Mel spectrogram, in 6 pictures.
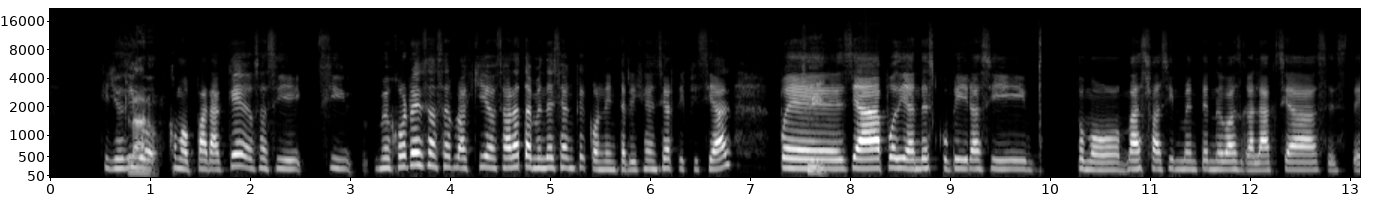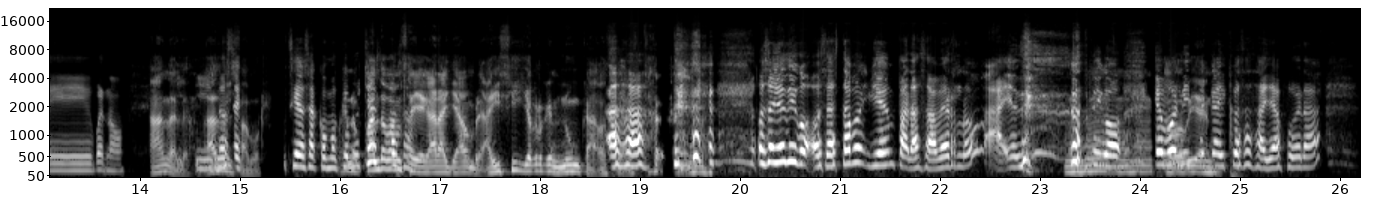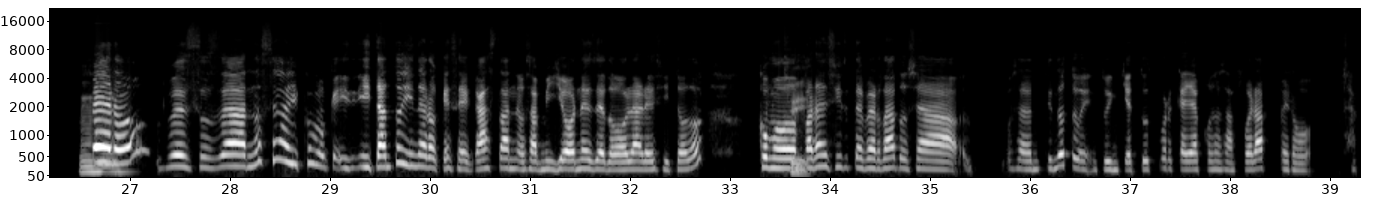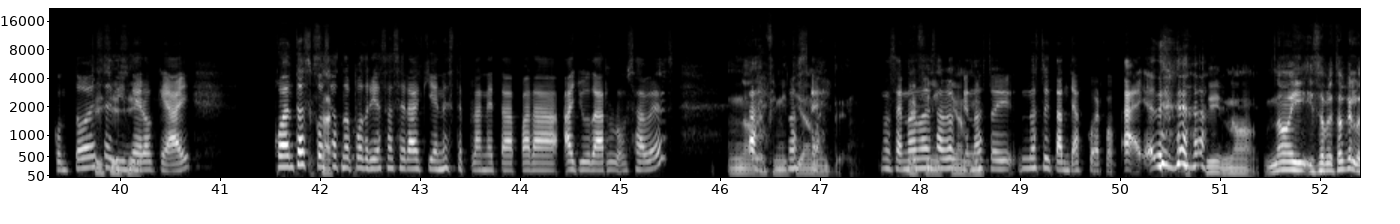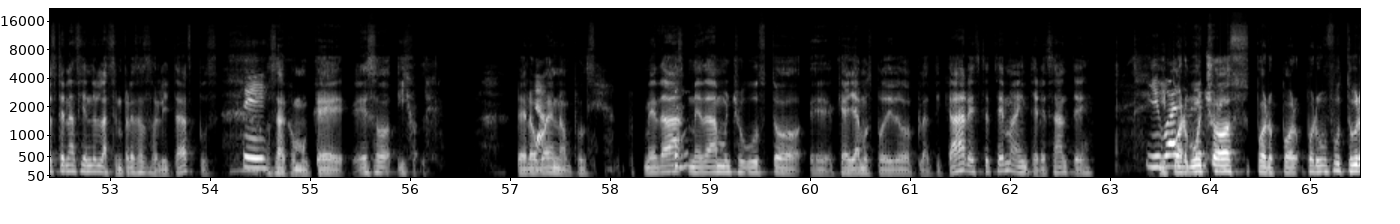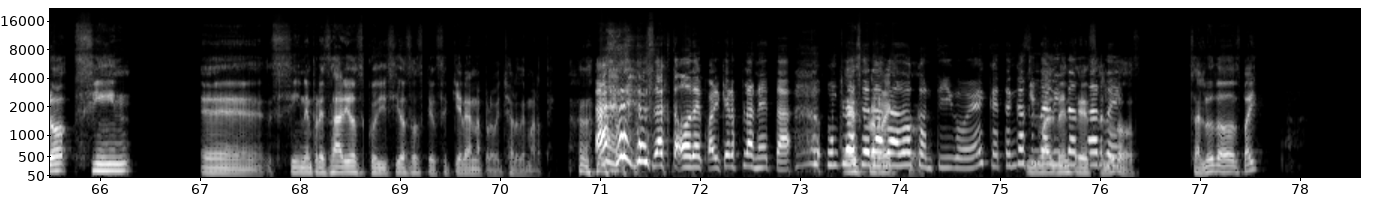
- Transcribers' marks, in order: chuckle; laughing while speaking: "está cañón"; other background noise; chuckle; laughing while speaking: "Exacto"; chuckle
- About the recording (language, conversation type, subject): Spanish, unstructured, ¿Cómo crees que la exploración espacial afectará nuestro futuro?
